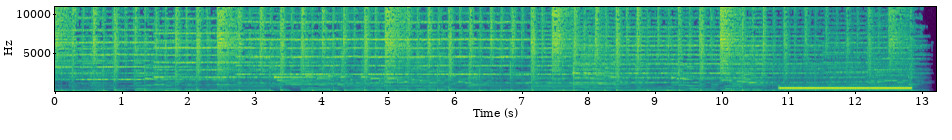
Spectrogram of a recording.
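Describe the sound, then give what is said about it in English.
A steady telephone line tone sounds while someone calls a McDonald's restaurant in Hawaii. It comes loud and unbroken for about two seconds near the end, after a long stretch of music. “Let's try to call that Hawaiian McDonald's again.”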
